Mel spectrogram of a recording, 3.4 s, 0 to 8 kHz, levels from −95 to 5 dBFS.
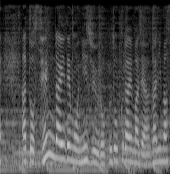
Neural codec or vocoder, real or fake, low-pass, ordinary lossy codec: autoencoder, 48 kHz, 128 numbers a frame, DAC-VAE, trained on Japanese speech; fake; 7.2 kHz; none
